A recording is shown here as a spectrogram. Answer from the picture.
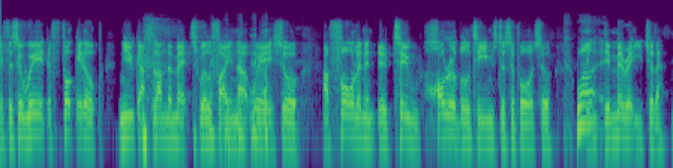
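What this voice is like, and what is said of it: English accent. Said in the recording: “accent ... It is weird to hear a guy with an English accent talk baseball.”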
